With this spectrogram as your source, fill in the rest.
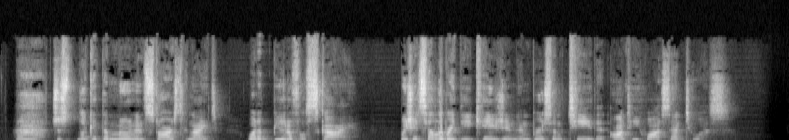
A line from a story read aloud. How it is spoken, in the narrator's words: the lady of the house exclaimed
